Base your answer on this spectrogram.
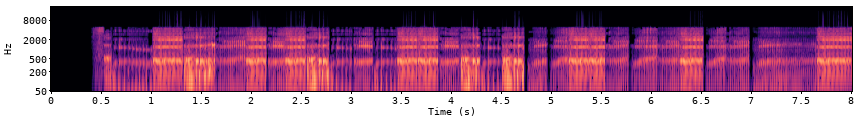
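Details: Burping in a dog: loud, long, rumbling belch-like sounds repeated over several seconds.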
